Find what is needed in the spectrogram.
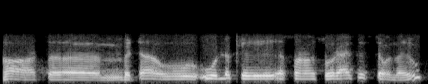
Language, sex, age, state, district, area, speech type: Sindhi, male, 60+, Madhya Pradesh, Katni, rural, conversation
